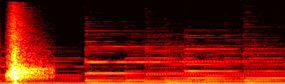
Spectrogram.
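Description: A short, loud pop-like transition sound effect right at the start, accompanying a channel-logo card, dying away within half a second. After it, soft background music with held notes.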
